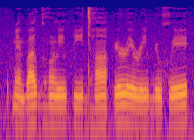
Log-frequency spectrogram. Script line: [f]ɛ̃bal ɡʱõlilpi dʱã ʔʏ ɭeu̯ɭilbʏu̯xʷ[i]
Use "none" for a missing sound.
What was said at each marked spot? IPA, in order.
ɓ, e

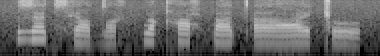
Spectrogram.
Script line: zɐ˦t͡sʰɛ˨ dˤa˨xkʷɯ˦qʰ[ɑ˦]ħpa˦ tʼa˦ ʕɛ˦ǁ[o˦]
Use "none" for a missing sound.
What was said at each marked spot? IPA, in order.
a˦, o˦˨

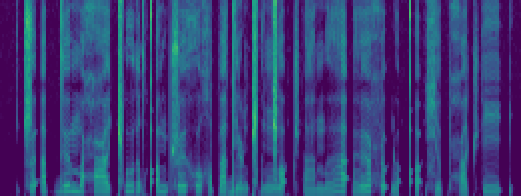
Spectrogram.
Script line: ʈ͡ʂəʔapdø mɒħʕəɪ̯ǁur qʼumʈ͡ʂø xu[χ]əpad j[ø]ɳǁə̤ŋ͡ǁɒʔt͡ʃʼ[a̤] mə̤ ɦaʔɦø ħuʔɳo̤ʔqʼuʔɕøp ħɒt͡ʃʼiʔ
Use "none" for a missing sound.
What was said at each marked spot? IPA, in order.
χ, ø, a̤

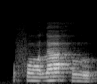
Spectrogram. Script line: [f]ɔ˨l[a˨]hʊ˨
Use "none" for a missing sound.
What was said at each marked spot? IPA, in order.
f, a˦

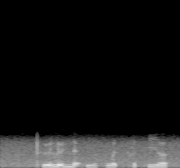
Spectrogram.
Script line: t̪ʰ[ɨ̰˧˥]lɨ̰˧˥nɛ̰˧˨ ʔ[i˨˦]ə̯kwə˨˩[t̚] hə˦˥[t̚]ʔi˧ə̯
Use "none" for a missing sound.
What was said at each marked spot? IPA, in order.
ɨ̰˧˥, i̤˨˩, t̚, t̚

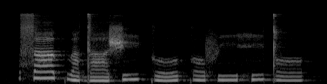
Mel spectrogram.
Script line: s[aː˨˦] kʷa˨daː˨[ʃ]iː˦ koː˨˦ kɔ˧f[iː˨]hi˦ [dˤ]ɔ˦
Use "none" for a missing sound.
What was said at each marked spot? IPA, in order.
aː˦, ʃ, iː˧, d

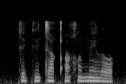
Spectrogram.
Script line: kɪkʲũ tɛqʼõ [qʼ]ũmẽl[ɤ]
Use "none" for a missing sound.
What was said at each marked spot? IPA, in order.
χ, ɔ

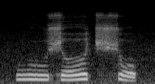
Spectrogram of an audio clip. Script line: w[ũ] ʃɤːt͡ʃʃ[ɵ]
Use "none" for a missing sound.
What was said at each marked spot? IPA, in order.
u, o

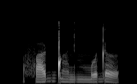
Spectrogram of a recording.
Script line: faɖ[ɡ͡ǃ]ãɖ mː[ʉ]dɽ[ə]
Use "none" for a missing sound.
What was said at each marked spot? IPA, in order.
ɡ͡ǃ, ʊ, ə

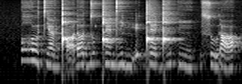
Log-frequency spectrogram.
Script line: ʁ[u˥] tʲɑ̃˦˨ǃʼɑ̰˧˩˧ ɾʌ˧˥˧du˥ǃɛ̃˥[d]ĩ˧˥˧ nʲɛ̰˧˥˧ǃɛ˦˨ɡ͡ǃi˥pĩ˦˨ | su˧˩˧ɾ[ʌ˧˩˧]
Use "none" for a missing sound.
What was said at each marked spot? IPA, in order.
u˦˨, d, ɑ˧˩˧

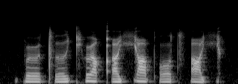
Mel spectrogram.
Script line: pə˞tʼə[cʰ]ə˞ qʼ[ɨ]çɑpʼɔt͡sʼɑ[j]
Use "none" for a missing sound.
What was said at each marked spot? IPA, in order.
cʰ, ɪ, ç

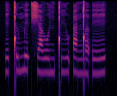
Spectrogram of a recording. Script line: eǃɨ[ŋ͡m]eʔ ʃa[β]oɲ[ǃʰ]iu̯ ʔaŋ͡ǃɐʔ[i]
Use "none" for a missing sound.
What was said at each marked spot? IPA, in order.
m, β, ǃ, e

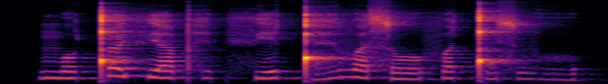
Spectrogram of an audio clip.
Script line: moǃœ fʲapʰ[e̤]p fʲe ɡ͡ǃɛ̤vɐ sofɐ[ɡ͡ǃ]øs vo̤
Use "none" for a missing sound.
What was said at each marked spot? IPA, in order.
e̤, ɡ͡ǃ

